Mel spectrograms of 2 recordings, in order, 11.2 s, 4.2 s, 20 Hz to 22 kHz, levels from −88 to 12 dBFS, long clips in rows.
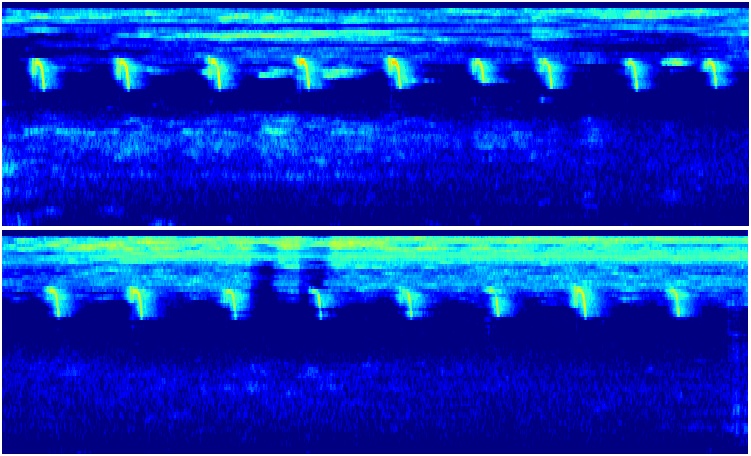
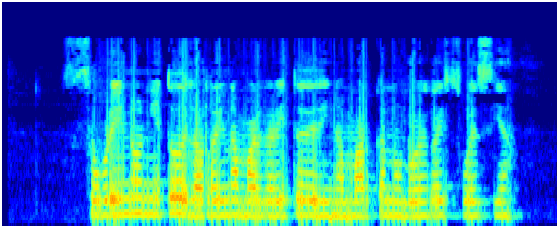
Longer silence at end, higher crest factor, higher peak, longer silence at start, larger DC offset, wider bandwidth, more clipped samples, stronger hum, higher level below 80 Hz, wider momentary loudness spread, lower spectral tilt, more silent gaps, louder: second, 0 s vs 0.35 s; about the same, 20 dB vs 18 dB; second, -8 dBFS vs -4 dBFS; second, 0 s vs 0.5 s; neither; first, 19.5 kHz vs 11.5 kHz; neither; neither; second, -88 dBFS vs -52 dBFS; first, 12 LU vs 9 LU; second, 7.5 dB/octave vs -5 dB/octave; neither; about the same, -22 LUFS vs -21 LUFS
